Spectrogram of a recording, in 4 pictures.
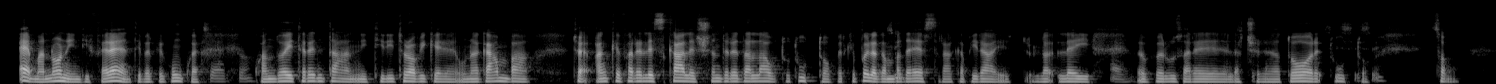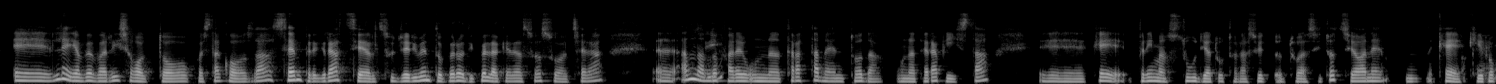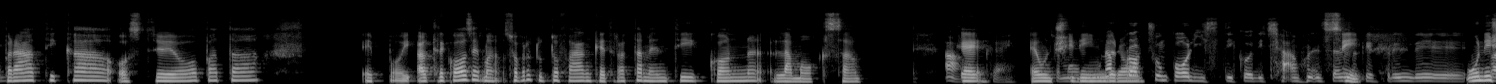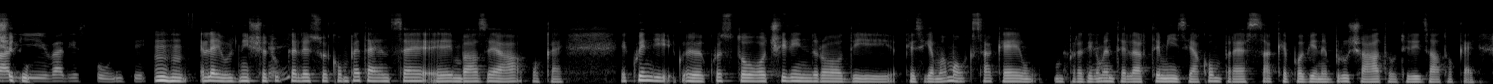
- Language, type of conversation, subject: Italian, podcast, Come capisci quando è il momento di ascoltare invece di parlare?
- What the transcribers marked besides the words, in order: "cioè" said as "ceh"; unintelligible speech; "diciamo" said as "ciamo"; chuckle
